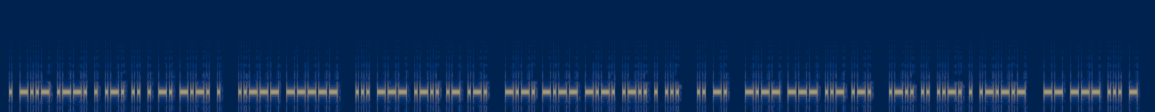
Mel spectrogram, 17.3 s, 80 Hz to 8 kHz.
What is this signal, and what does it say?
Morse code, heard as a keyed tone, about 30 wpm, 610 Hz. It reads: EXPERIENCE 20 SOLAR CYCLES IN YOUR LIFE. MOST
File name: 2012-01-mp3 / n11-I DIDNT MISS THE SOLAR CYCLE 24-30wpm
